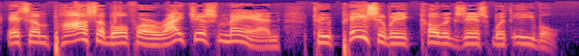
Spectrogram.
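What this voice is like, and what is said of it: Speaks very slowly and deliberately. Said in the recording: “let me say that very slowly”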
